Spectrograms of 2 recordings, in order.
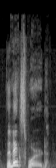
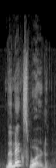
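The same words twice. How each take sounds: No difference in how they are said.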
